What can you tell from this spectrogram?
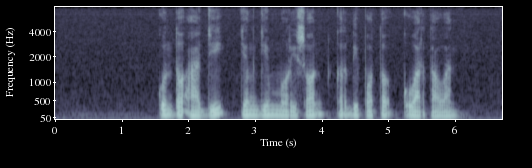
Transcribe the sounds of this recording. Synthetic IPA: kunt̪ɔ̰ʔad͡ʒi | d͡ʒɨŋd͡ʒimːɔɾisɔnkɨrdipɔt̪ɔ̰kṵwart̪awan

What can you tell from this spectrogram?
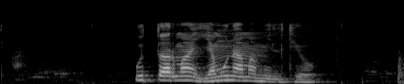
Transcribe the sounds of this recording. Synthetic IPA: ut̪ːʌrmajʌmunamamilt̪ʰjo

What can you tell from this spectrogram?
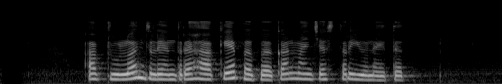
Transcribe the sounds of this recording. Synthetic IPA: ʔab̚d̪̥ṳlɔɲd͡ʒəlɛnt̪ɾɛɦakeb̥a̤b̥a̤kanmaɲt͡ʃɛst̪ərjunajt̪ɛt̪̚

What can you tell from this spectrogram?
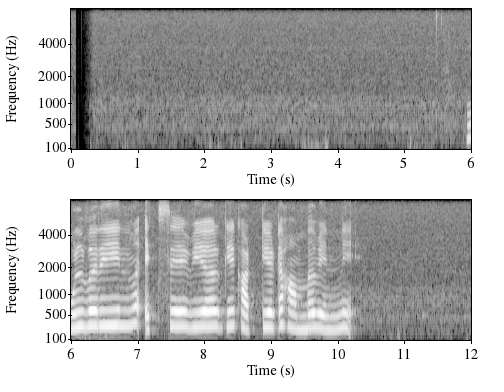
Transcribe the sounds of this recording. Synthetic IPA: ʋulʋəɾiːnʋəʔekseːʋijərɡekaʈːijəʈəɦambəʋenːe

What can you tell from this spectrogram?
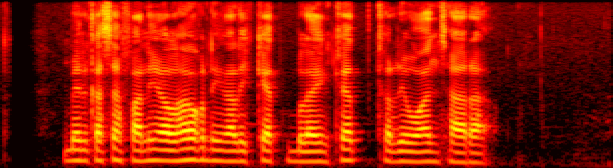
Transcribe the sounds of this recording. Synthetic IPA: bɛnkasafaniɔlɦɔk̚niŋalikɛt̪̚blɛŋkət̪̚kɨrdiwaaɲt͡ʃaɾa

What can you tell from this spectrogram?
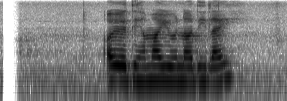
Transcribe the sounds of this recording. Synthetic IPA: ʌ̰jod̪ʱjamajonʌd̪ilaj

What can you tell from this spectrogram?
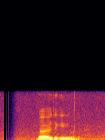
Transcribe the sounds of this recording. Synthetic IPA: baːʋit̪əkiɾiːmə̰tə

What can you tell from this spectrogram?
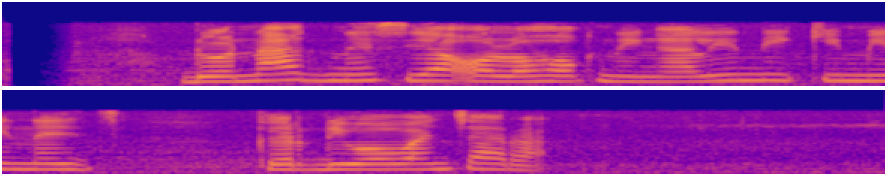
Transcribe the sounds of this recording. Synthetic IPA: dɔnaːɡ̚nɛsiaʔɔlɔɦɔk̚niŋalinikiminɛd͡ʒ | kɨrdiwawaɲt͡ʃaɾa̰

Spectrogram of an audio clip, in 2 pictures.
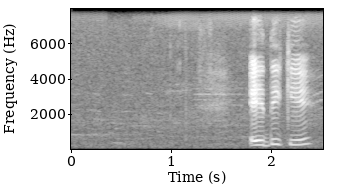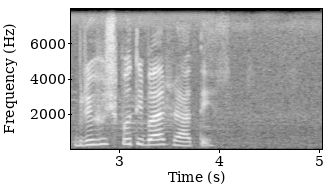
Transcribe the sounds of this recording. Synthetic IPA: ed̪ikebɾiɦoʃpɾot̪ibaɾːat̪ḛ

